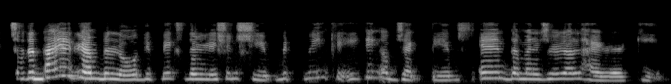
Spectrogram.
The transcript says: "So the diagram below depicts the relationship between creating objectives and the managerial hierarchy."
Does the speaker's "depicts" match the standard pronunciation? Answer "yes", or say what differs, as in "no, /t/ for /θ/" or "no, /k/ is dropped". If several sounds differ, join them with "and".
yes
